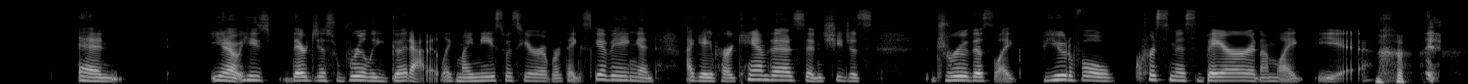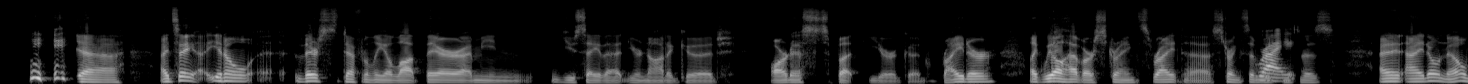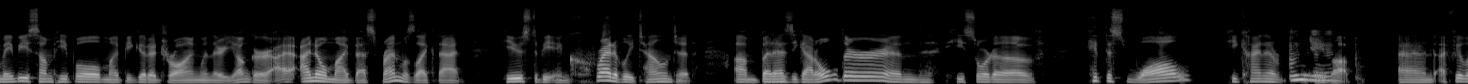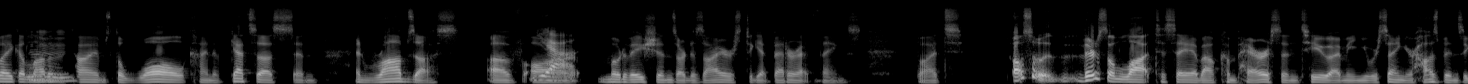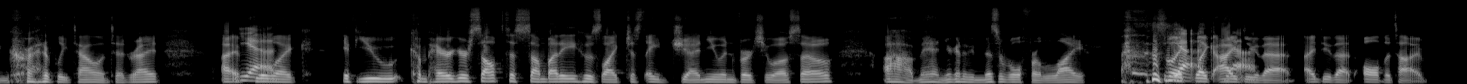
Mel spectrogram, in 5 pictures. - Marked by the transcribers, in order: tapping; chuckle; laugh; laughing while speaking: "incredibly"; laughing while speaking: "it's like"; stressed: "I"
- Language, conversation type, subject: English, unstructured, How do I handle envy when someone is better at my hobby?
